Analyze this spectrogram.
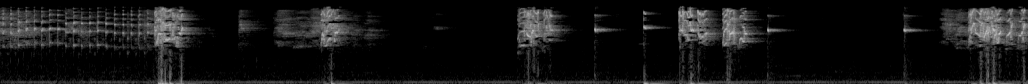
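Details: Lovebird, a young Balibu/paud bird learning to trill ngekek with tight pauses, used to train young birds; opens with a fast rattling trill, then separated bursts of shrill chatter and thin whistled notes across ten seconds, faint hum.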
